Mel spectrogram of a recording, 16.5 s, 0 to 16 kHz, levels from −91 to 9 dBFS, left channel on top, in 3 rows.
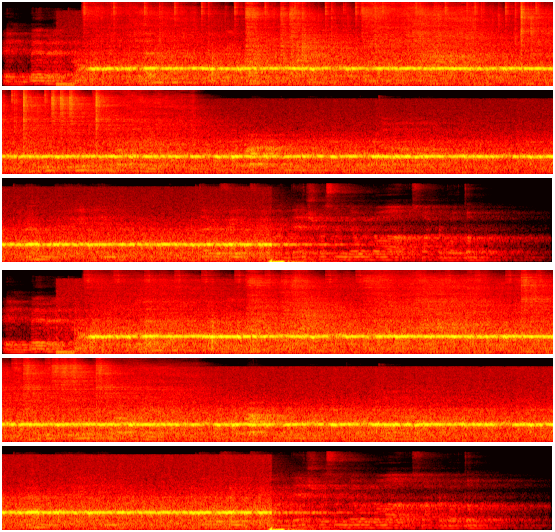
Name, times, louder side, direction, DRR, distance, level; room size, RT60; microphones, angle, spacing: voice 1, 0.0-5.0 5.7-10.2 11.1-15.8, left 1 dB, 15° left, -4 dB, 1.9 m, -40 dB
sound 1, 0.5-13.7, right 2 dB, 15° right, 0.3 m, -22 dB
sound 2, 0.8-7.5, left 3 dB, 60° left, 2.5 m, -31 dB
sound 3, 6.6-7.3 7.8-9.3, right 1 dB, 75° right, 2.8 m, -40 dB
18.5 x 9.7 x 4.3 m, 2.5 s
head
